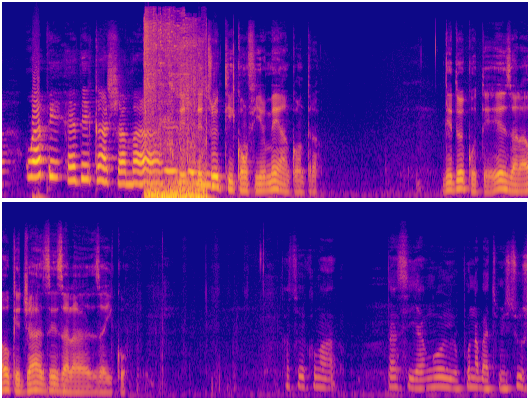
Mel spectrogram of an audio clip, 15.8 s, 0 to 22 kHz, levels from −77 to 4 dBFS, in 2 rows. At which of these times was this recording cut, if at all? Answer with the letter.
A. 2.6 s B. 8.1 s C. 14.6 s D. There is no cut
A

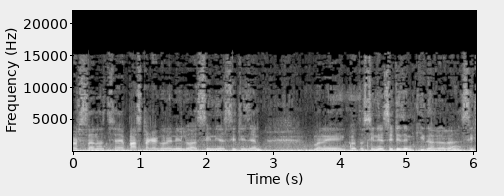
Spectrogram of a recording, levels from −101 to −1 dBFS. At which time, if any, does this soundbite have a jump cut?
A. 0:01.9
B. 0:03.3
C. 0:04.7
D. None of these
D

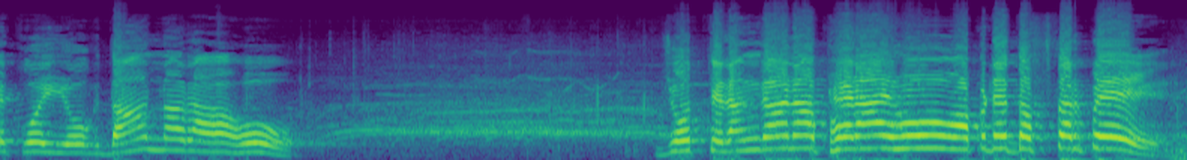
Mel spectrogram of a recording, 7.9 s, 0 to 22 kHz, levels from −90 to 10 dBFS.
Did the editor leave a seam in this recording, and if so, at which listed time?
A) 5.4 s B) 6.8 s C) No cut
C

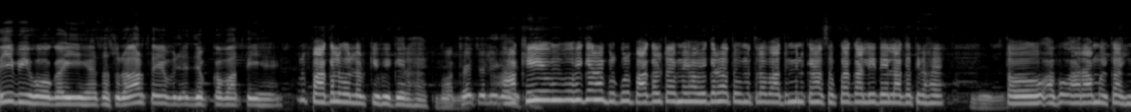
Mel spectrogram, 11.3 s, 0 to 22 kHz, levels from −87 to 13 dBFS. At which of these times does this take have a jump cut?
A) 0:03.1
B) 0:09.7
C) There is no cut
A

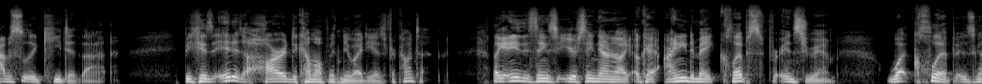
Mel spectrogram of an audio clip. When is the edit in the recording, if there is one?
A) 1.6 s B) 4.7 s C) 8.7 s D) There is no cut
B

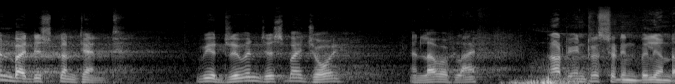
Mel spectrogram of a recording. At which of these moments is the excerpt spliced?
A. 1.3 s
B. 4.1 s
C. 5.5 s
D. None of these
C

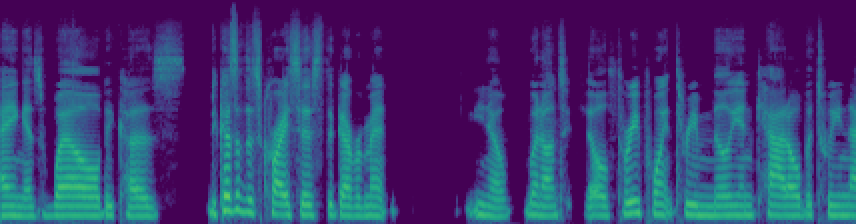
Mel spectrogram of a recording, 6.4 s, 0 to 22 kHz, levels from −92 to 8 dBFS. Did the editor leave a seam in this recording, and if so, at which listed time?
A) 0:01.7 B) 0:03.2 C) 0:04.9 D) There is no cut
D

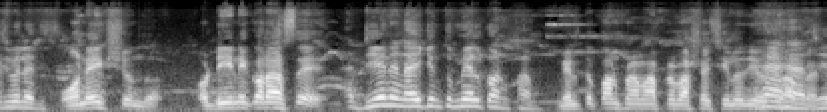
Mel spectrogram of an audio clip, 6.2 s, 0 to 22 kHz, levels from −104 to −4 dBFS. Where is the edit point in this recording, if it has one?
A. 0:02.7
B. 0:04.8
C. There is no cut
C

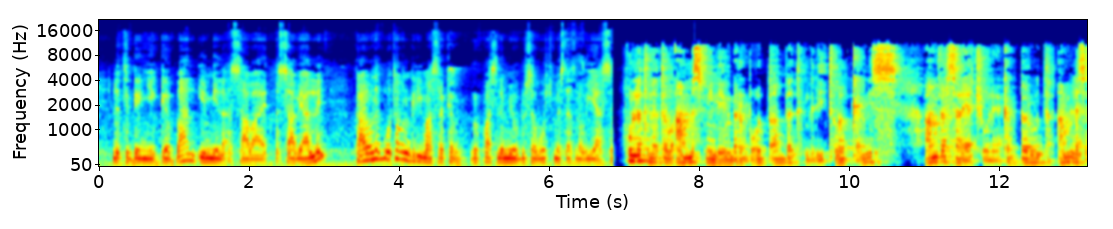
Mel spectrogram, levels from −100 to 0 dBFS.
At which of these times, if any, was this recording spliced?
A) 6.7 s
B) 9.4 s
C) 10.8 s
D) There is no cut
A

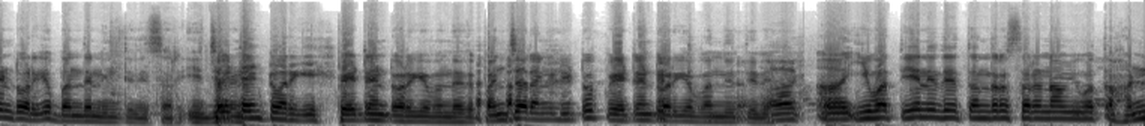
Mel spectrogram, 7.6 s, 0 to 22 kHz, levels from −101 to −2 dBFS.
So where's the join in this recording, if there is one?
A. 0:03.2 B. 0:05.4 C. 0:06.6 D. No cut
B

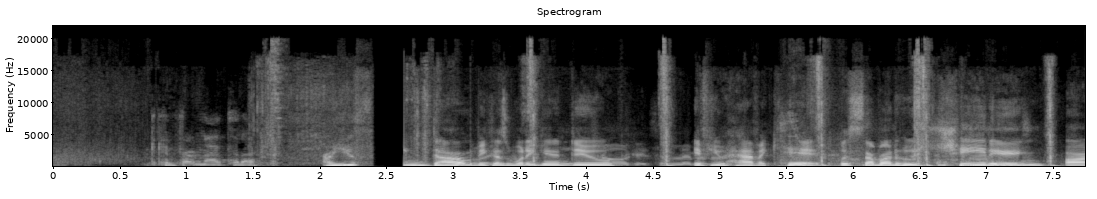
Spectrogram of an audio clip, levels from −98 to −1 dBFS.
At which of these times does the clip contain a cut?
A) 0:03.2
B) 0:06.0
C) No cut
A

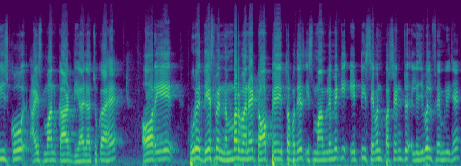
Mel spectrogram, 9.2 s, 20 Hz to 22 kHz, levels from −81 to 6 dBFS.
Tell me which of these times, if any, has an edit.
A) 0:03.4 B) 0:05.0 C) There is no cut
C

